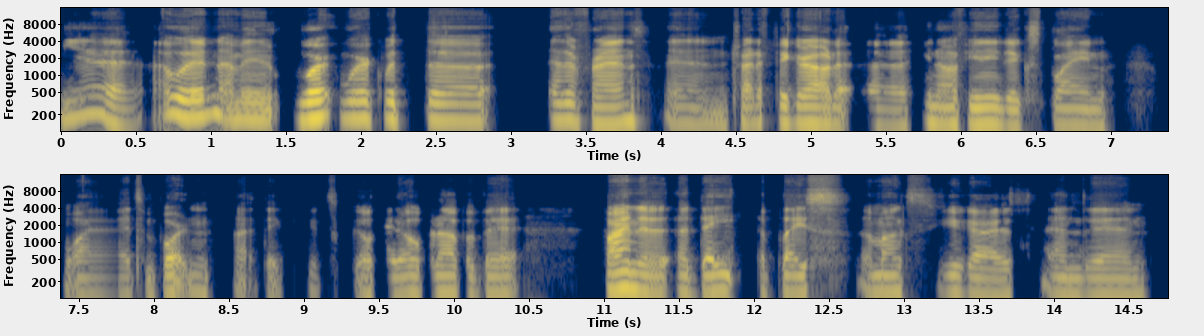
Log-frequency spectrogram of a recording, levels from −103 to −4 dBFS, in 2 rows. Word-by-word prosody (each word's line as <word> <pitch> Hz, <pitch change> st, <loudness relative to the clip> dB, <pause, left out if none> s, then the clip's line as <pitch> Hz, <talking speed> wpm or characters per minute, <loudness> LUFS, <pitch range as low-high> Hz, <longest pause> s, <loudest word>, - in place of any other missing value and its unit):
yeah, 170 Hz, -7 st, -4 dB
I -, -, -6 dB
would. 190 Hz, +1 st, +6 dB
I -, -, -1 dB
mean, 80 Hz, -1 st, -1 dB, 0.2 s
wor 170 Hz, +2 st, +9 dB
work 170 Hz, 0 st, 0 dB
with 165 Hz, -1 st, 0 dB, 0.2 s
the 155 Hz, -1 st, -2 dB, 0.4 s
other 160 Hz, 0 st, -1 dB
friends 145 Hz, +1 st, +2 dB
and 130 Hz, -, -11 dB
try -, -, -1 dB
to -, -, -5 dB
figure 140 Hz, 0 st, +2 dB
out, 140 Hz, -, +6 dB
uh -, -, -2 dB, 0.2 s
uh, 125 Hz, -1 st, -7 dB
you 150 Hz, -, -8 dB
know, 140 Hz, -1 st, -2 dB
if 135 Hz, -, -5 dB
you 135 Hz, -, +1 dB
need 135 Hz, -1 st, 0 dB
to 125 Hz, -, 0 dB
explain 125 Hz, 0 st, -7 dB, 0.4 s
why 115 Hz, 0 st, -12 dB
it's 115 Hz, 0 st, -16 dB
important, 125 Hz, +2 st, -4 dB
I -, -, -12 dB
think -, -, -17 dB, 0.2 s
it's -, -, -26 dB
okay -, -, -10 dB
to 120 Hz, -, -5 dB
open 125 Hz, +1 st, -6 dB
up 130 Hz, -1 st, -2 dB
a 125 Hz, -, -11 dB
bit, 125 Hz, +1 st, -7 dB, 0.6 s
find 145 Hz, 0 st, +9 dB
a 135 Hz, -, +3 dB
a -, -, -3 dB
date, 125 Hz, +3 st, -2 dB
a 130 Hz, -, -13 dB
place 125 Hz, +2 st, -3 dB
amongst 130 Hz, +1 st, -9 dB
you 130 Hz, -2 st, -8 dB
guys 115 Hz, -2 st, -5 dB, 0.2 s
and 115 Hz, -2 st, -10 dB
then 115 Hz, -1 st, -8 dB
130 Hz, 195 wpm, -26 LUFS, 120-150 Hz, 0.6 s, wor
